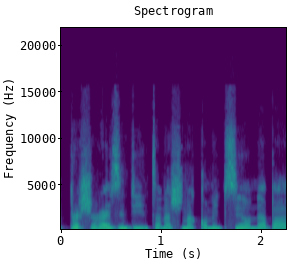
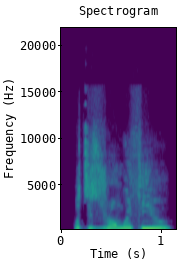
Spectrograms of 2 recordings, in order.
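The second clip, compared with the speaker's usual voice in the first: much higher, louder outburst; exasperated shout; 13 semitones higher, 5 dB louder than usual. Real, not acted. Speaker scolding squabbling followers, shouting in exasperation. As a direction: yell it at them in disbelief. Scolding his listeners, repeated.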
